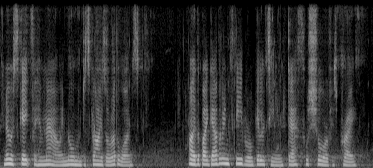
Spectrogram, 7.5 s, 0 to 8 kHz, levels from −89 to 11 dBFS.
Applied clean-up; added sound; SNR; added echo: neural separator model SepFormer DNS4.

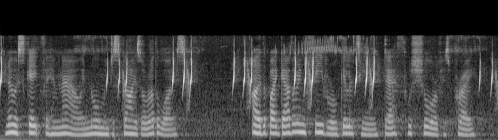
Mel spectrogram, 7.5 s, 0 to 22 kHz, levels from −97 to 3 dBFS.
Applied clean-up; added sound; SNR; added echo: none; Bird; -5 dB; reverberation time 0.3 s.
